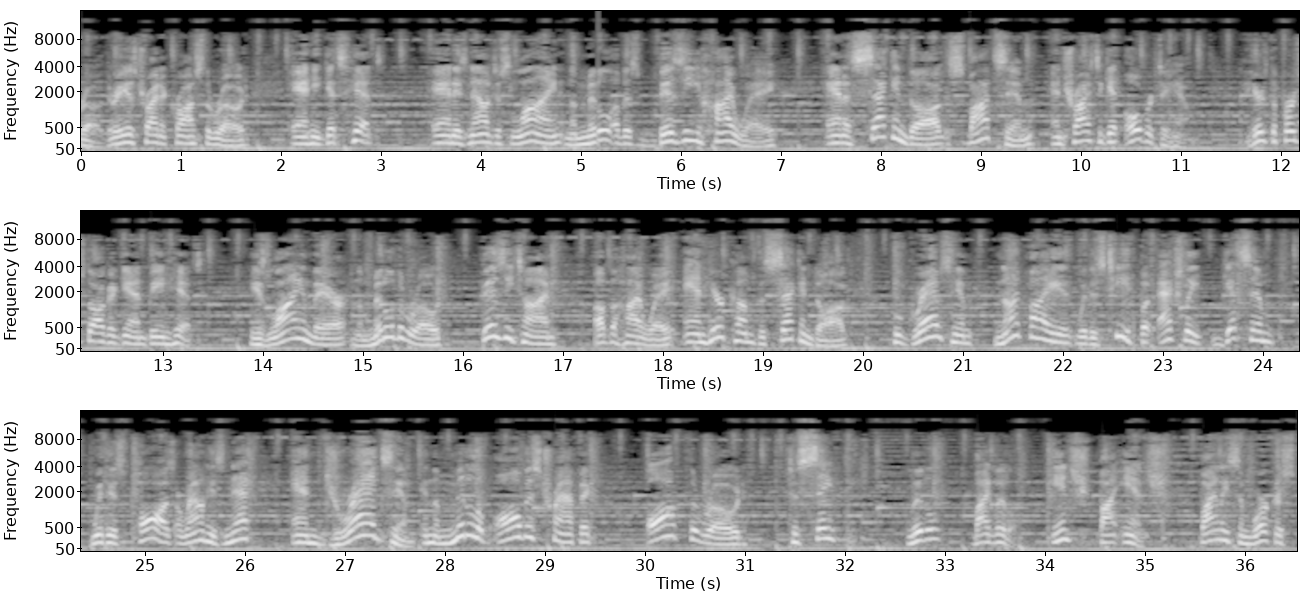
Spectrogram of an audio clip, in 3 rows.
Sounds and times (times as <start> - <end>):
Music: 0.0 - 36.5
Speech: 0.0 - 36.5.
